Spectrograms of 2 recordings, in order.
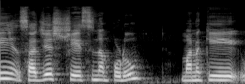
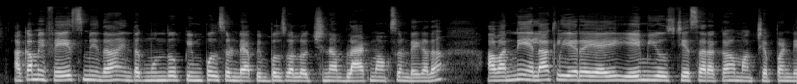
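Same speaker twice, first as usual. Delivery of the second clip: ordinary delivery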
